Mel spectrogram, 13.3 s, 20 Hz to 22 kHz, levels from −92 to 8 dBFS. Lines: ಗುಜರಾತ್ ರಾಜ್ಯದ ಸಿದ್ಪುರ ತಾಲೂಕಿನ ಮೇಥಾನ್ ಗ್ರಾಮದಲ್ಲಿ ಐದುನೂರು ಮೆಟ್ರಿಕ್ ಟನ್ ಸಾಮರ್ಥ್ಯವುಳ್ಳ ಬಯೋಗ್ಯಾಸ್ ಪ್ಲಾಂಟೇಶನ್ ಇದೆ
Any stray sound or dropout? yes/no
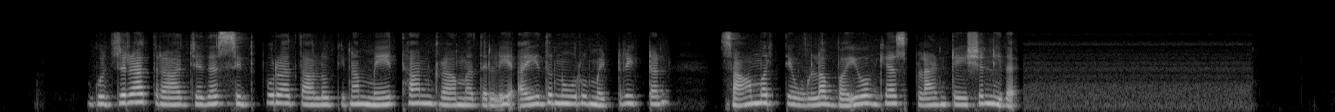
no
